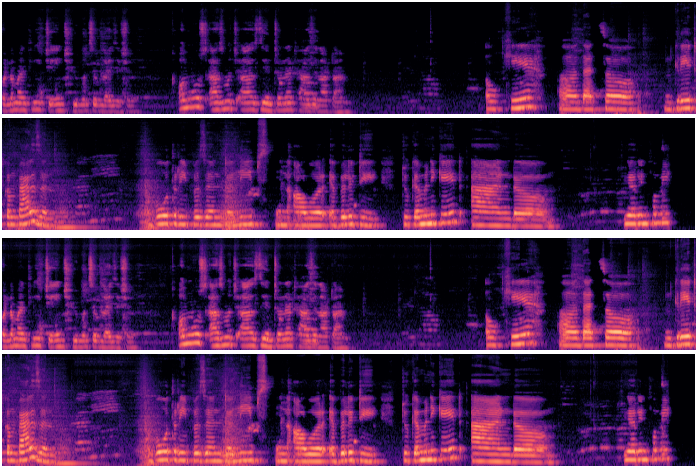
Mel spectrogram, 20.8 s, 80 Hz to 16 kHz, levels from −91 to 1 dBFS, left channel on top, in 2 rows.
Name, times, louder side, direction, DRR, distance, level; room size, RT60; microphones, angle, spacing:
voice 1, 0.0-2.2 2.7-5.2 6.4-6.5 7.0-7.1 8.5-8.6 11.5-12.2 14.1-14.3 19.2-19.8, right 6 dB, 75° right, 0.4 m, -32 dB
voice 2, 7.3-8.1 8.4-9.6 9.9-11.3 12.6-16.2 16.4-18.8 19.7-20.4, right 3 dB, 30° right, 0.6 m, -21 dB
sound 1, 9.1-9.7 10.2-11.8 12.4-14.2, right 1 dB, 50° right, 1.0 m, -36 dB
3.0 x 2.2 x 3.2 m
head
